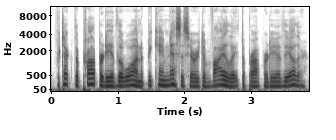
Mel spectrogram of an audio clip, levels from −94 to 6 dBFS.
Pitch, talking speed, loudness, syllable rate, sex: 145 Hz, 265 wpm, -17 LUFS, 8.1 syllables/s, male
